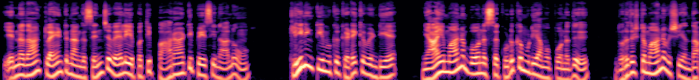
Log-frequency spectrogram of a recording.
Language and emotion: Tamil, sad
